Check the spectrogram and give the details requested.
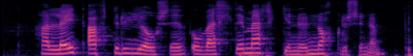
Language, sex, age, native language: Icelandic, female, 12, Icelandic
